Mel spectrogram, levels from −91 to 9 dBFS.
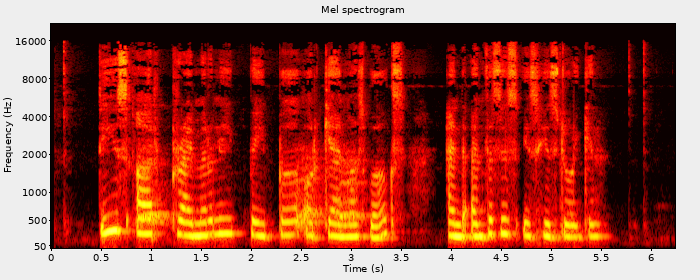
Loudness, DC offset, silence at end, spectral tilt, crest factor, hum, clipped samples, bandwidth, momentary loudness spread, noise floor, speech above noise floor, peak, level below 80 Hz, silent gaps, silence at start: -18 LUFS; under 0.1%; 0.7 s; -4.5 dB/octave; 16 dB; none; under 0.1%; 16 kHz; 11 LU; -50 dBFS; 32 dB; -4 dBFS; -64 dBFS; none; 0.5 s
